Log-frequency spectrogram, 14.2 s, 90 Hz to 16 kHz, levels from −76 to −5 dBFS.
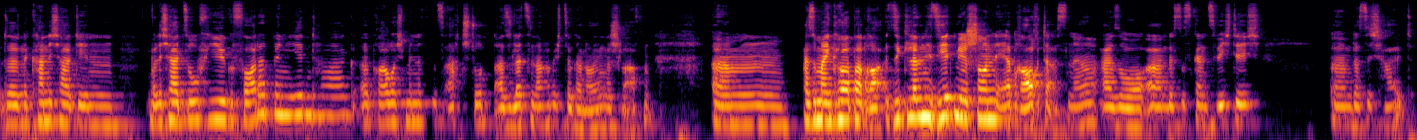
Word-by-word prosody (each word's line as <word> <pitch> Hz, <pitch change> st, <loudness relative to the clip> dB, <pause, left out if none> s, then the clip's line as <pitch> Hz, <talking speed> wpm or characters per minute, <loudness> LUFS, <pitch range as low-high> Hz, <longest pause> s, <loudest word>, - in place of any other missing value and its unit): dann 165 Hz, +1 st, -3 dB
kann 180 Hz, +1 st, -1 dB
ich 180 Hz, 0 st, -3 dB
halt 170 Hz, -1 st, -2 dB
den 160 Hz, 0 st, -7 dB, 0.2 s
weil 165 Hz, -, -3 dB
ich 175 Hz, -, -1 dB
halt 185 Hz, 0 st, +4 dB
so 185 Hz, +1 st, -1 dB
viel 190 Hz, 0 st, -1 dB
gefordert 185 Hz, +6 st, -1 dB
bin 230 Hz, -1 st, 0 dB
jeden 230 Hz, 0 st, -3 dB
Tag, 225 Hz, 0 st, -10 dB
äh, 170 Hz, -, -6 dB
brauche 170 Hz, +1 st, -2 dB
ich 180 Hz, 0 st, -8 dB
mindestens 175 Hz, -1 st, -9 dB
8 155 Hz, +1 st, -9 dB
Stunden. 170 Hz, 0 st, -8 dB
Also, 150 Hz, 0 st, -4 dB
letzte 165 Hz, +2 st, -2 dB
Nacht 155 Hz, 0 st, -5 dB
habe 165 Hz, +1 st, -10 dB
ich 165 Hz, -, -13 dB
sogar 145 Hz, -2 st, -6 dB
9 140 Hz, +3 st, -6 dB
geschlafen. 145 Hz, -1 st, -9 dB, 0.6 s
Ähm, 160 Hz, -1 st, -3 dB
also, 185 Hz, +1 st, +3 dB
mein 180 Hz, -1 st, +7 dB
Körper 190 Hz, 0 st, +7 dB
brau 150 Hz, 0 st, +4 dB
signalisiert 210 Hz, +2 st, +6 dB
mir 205 Hz, -3 st, +6 dB
schon, 200 Hz, 0 st, +6 dB
er 165 Hz, -, +1 dB
braucht 165 Hz, 0 st, +4 dB
das, -, -, -6 dB
ne? 165 Hz, +3 st, -7 dB
Also, 150 Hz, -1 st, -1 dB
äh, 155 Hz, -1 st, -1 dB
das 160 Hz, 0 st, -6 dB
ist 165 Hz, -, -10 dB
ganz 160 Hz, -2 st, -6 dB
wichtig, 335 Hz, +1 st, -3 dB, 0.7 s
ähm, 155 Hz, -1 st, -6 dB
dass 160 Hz, +1 st, -7 dB
ich 165 Hz, -1 st, -8 dB
halt 85 Hz, -, -12 dB
170 Hz, 210 wpm, -19 LUFS, 160-190 Hz, 0.7 s, mein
